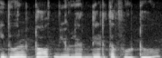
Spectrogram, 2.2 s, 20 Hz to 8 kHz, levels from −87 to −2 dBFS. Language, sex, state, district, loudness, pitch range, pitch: Tamil, female, Tamil Nadu, Kanyakumari, -15 LUFS, 205-225 Hz, 220 Hz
